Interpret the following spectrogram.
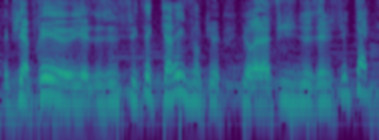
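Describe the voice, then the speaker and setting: A man's voice: fairly high pitch, very fast, over music. A man with a northern French accent, a comedian chatting and joking playfully. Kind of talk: stand-up and documentary chat.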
